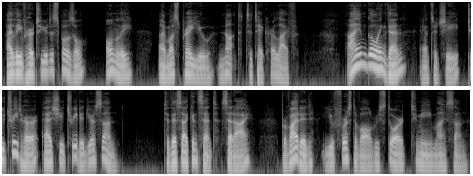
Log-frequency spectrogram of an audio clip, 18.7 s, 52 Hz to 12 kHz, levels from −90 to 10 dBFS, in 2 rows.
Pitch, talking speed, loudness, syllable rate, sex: 105 Hz, 145 wpm, -21 LUFS, 4.0 syllables/s, male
